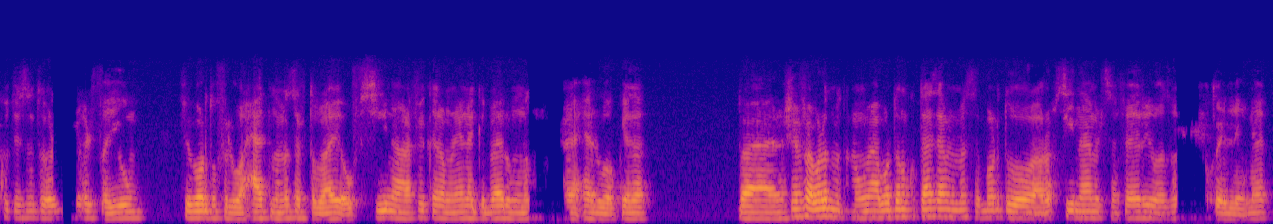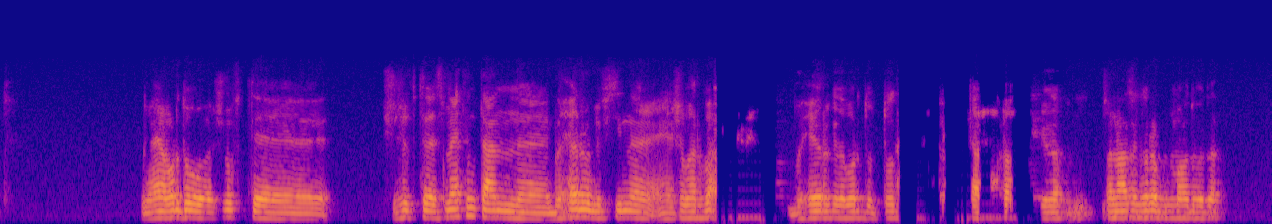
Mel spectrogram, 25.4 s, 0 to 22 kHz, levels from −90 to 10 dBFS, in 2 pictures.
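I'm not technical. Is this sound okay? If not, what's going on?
No. There are two related problems, both typical of a phone or video call where both people talk at once.

The first is speech suppressed in double talk. The talker's voice sinks almost to silence at 0.54–0.84 s, 5.3–5.7 s, 11.77–12.15 s and 19.91–20.44 s, then for a full second at 21.74–22.98 s. Each drop is deep enough that the voice nearly vanishes. The likely cause is the call's echo canceller, which could not tell the talker apart from the other person coming out of the loudspeaker and turned everything down.

The second is the other side's voice leaking through. Brief, faint scraps of a second voice appear at 20.5–20.61 s, 21.69–21.76 s and 23.04–23.15 s, just around that longest dropout. The loudspeaker's sound likely reached the microphone and wasn't fully removed, so short fragments of the far end slipped into the recording.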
